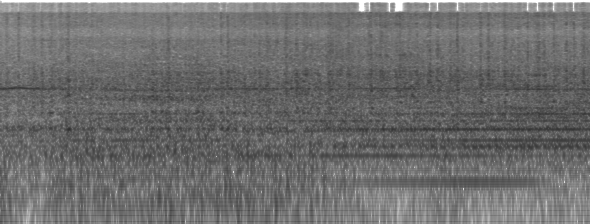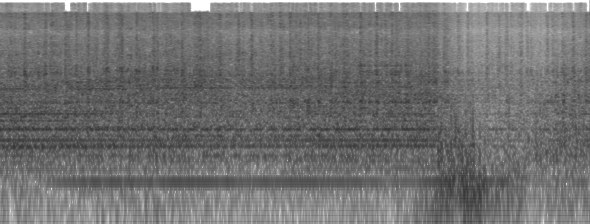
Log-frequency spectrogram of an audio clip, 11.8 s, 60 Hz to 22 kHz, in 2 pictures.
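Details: 2008 Toyota Corolla LE at cold idle: a fast, uneven light rattle over a steady engine note. It lasts a few minutes after starting and goes away after driving. The origin is undetermined.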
